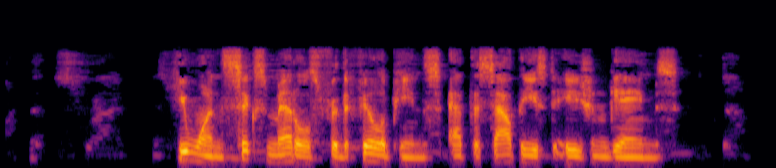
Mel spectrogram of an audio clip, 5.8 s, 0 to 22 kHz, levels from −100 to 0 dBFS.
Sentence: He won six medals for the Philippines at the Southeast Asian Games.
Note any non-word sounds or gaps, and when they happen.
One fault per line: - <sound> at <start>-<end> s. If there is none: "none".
none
